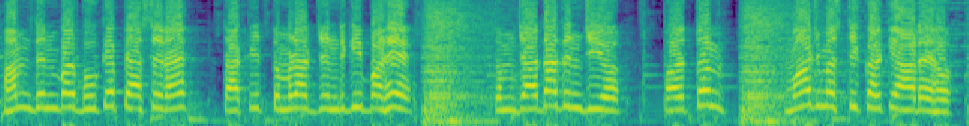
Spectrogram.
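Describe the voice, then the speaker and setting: A woman's voice: high-pitched, fairly bright tone. A woman voicing a sentimental, doting widowed father in a comic cartoon, with a Bihari accent and a plaintive, folksy delivery. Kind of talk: cartoon skit dialogue. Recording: music behind the voice.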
